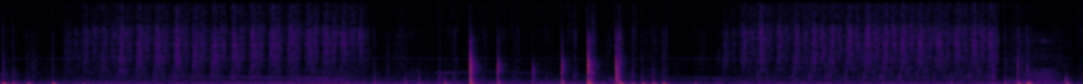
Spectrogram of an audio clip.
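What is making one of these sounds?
A foam tool rubs and scuffs softly across paper.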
